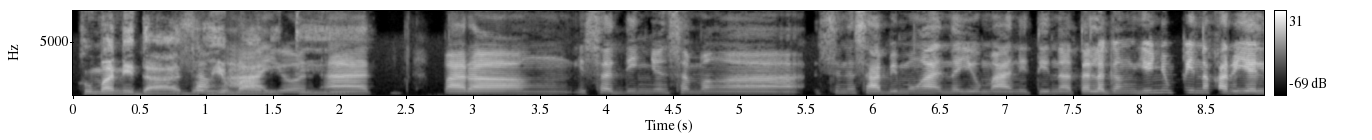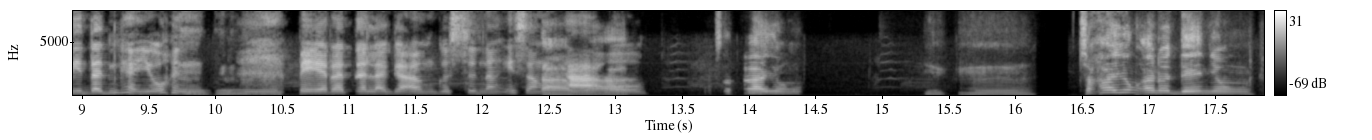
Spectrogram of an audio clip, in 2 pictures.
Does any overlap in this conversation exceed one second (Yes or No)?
Yes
